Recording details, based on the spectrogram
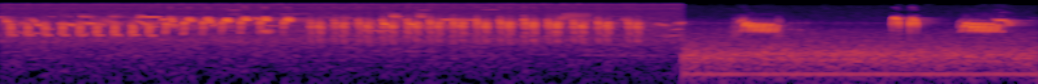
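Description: A Black-browed Reed Warbler sings a fast, scratchy run of high repeated notes, followed by a few sharp chirps.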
